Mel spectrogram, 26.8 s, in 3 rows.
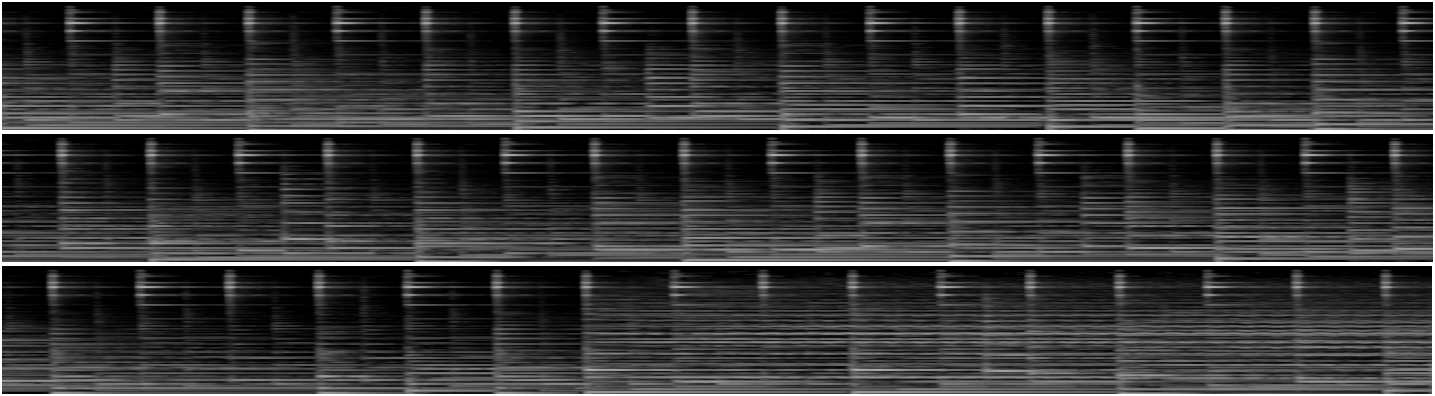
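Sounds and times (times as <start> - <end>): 
celtic harp: 0.0 - 26.8
piano: 0.0 - 26.8
violin: 21.1 - 26.8.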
